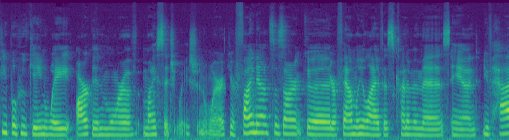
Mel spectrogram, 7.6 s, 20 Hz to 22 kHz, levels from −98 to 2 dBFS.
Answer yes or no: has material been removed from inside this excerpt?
yes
